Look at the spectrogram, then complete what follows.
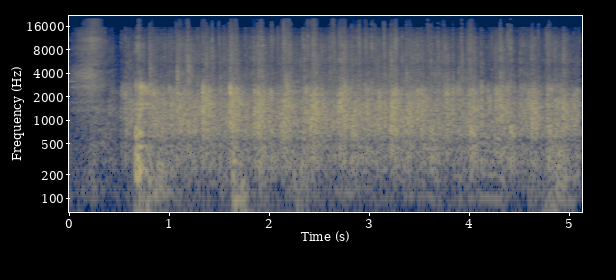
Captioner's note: audience applause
